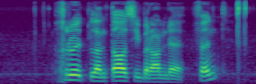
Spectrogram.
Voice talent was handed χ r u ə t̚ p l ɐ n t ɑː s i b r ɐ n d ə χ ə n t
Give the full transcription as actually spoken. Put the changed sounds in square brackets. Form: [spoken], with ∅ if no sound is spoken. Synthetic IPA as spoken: χ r u ə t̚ p l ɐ n t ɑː s i b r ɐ n d ə [f] ə n t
